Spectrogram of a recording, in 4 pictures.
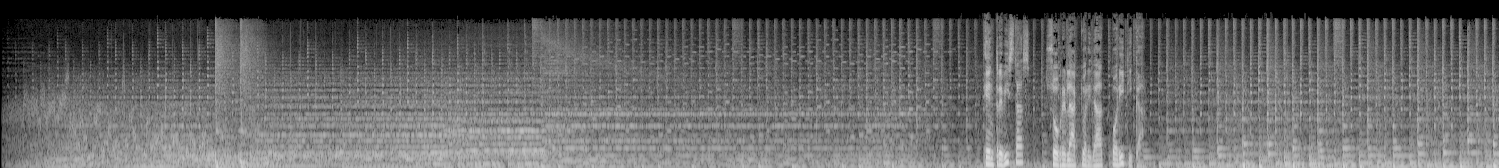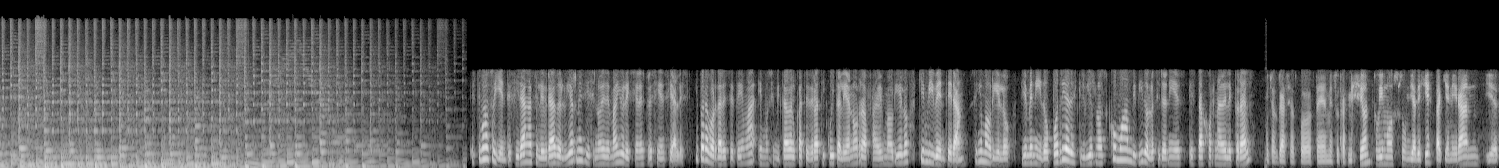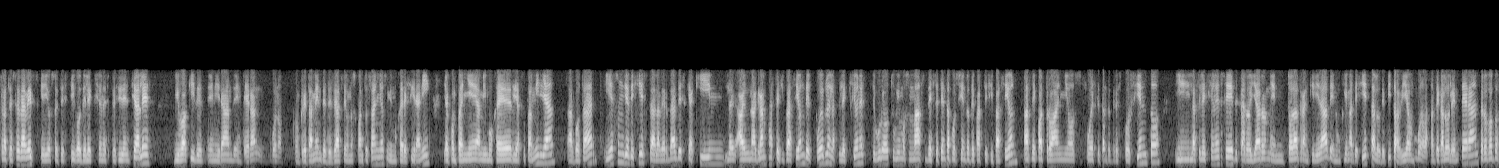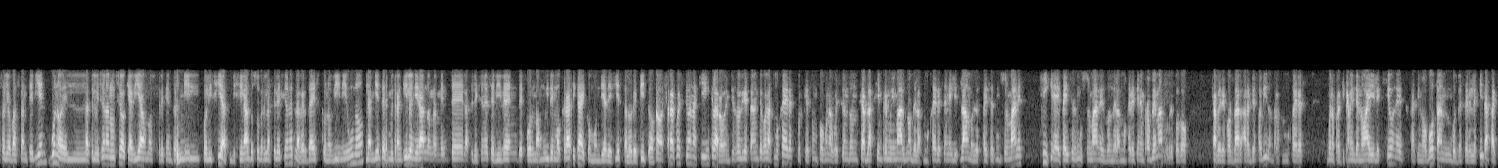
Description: Y para abordar este tema hemos invitado al catedrático italiano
